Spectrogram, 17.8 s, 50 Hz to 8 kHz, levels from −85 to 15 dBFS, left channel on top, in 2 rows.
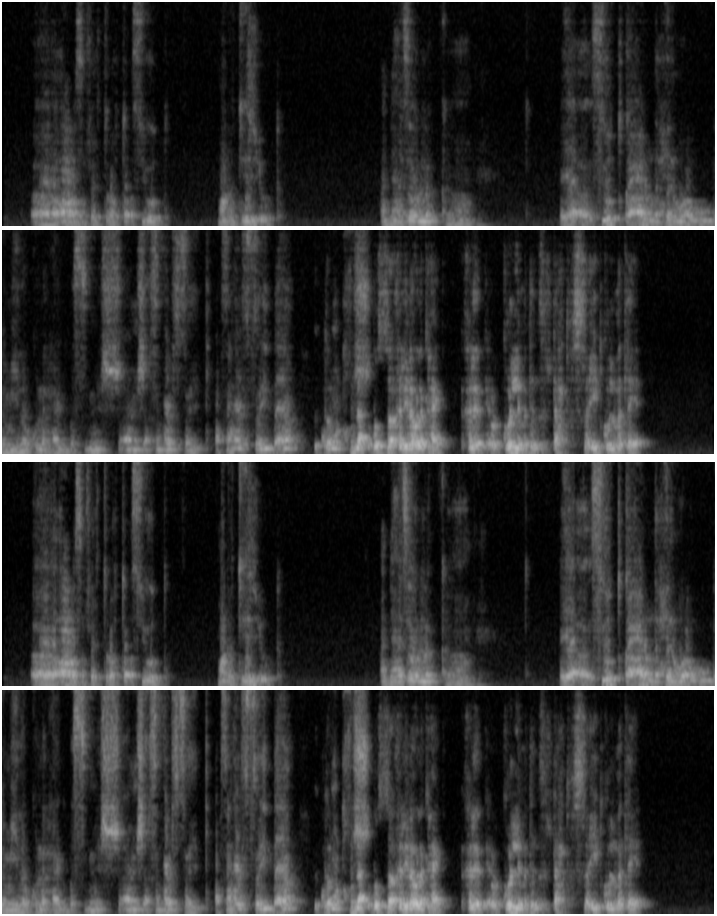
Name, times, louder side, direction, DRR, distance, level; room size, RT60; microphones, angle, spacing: voice 1, 0.4-2.1 2.7-3.2 4.7-6.0 7.0-13.5, right 3 dB, 85° right, 0.9 m, -28 dB
voice 2, 13.3-14.4 14.7-16.9, right 1 dB, 30° left, 1.9 m, -21 dB
4.0 x 2.9 x 2.3 m
head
